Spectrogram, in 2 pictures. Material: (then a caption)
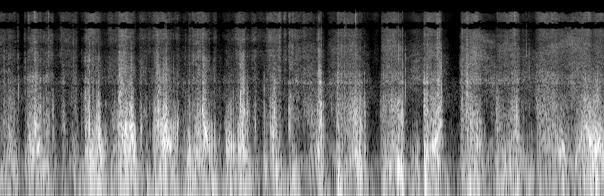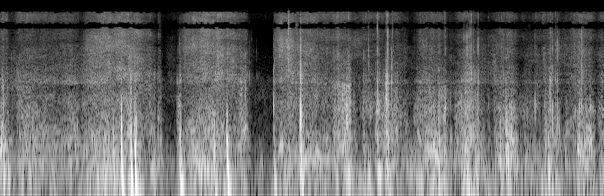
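Denim. Long nails scratch and fingertips rub across blue denim jeans laid flat, working over the waistband and back pocket. Quiet, dry rasping strokes repeat in steady bursts throughout, with a coarse, brushy texture from low to high.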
